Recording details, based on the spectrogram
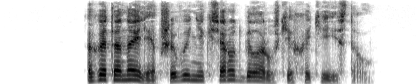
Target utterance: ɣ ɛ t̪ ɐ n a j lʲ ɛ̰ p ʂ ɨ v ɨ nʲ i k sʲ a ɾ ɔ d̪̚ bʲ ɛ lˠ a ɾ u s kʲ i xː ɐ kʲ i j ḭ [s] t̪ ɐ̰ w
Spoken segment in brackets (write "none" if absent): s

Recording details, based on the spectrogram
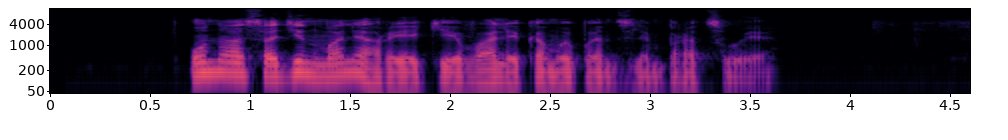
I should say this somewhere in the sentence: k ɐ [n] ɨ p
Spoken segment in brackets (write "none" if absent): m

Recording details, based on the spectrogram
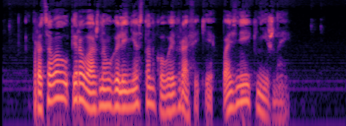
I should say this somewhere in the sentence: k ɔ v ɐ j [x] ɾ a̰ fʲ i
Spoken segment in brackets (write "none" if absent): ɣ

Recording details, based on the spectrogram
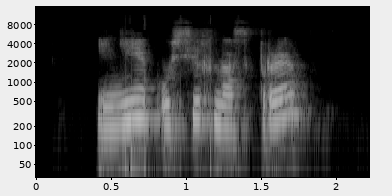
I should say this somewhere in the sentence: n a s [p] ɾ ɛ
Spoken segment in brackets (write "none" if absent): p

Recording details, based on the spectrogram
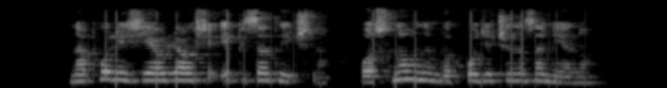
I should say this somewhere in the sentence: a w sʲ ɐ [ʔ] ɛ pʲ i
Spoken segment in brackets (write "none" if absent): ʔ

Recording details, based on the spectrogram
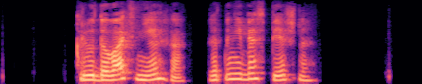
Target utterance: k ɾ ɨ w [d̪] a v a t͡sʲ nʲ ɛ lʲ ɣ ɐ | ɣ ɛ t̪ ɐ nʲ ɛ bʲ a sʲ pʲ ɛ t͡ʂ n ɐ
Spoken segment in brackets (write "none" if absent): d̪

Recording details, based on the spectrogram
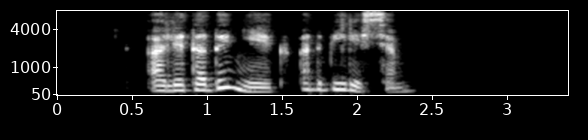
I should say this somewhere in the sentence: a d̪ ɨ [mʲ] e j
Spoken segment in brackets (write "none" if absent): nʲ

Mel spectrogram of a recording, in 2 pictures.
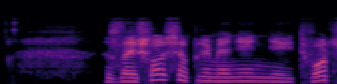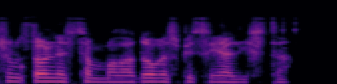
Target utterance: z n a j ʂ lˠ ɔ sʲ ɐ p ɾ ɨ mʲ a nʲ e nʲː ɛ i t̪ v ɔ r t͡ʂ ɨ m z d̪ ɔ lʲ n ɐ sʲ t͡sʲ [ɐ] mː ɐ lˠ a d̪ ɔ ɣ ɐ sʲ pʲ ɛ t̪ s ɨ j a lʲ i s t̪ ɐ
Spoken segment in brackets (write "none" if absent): ɐ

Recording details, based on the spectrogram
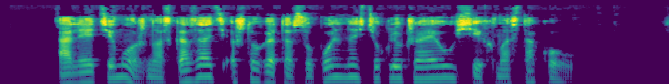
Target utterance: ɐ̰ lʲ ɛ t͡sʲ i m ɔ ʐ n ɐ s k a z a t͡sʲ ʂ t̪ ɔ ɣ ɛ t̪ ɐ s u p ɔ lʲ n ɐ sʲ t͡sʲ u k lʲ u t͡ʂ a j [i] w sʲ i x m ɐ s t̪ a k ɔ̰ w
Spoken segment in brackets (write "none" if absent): ɛ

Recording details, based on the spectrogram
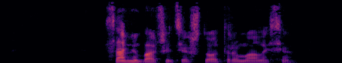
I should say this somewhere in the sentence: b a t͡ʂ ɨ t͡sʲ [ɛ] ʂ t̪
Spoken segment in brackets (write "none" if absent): ɛ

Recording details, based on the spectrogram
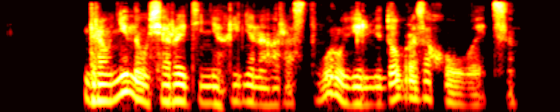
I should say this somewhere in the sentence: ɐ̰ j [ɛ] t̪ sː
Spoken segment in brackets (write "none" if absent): ɛ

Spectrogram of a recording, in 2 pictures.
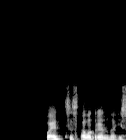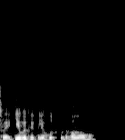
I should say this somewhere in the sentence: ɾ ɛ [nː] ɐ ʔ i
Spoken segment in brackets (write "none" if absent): nː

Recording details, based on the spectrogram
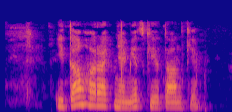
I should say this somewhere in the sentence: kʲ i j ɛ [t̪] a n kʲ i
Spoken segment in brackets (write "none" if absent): t̪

